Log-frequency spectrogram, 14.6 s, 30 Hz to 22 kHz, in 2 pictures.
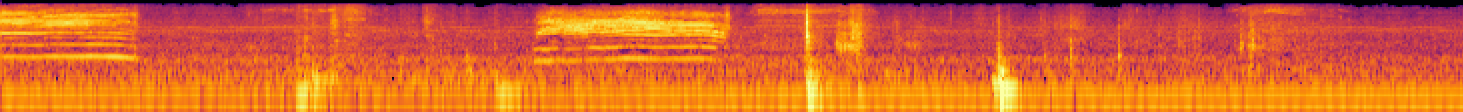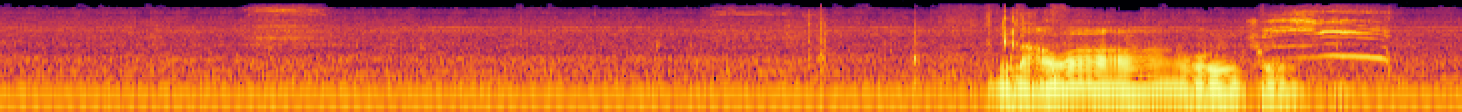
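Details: Kitten from a mountain village, adopted 25 days earlier at 55 days old, meowing while being called to eat; a high wavering meow near the start, another around three seconds, then a longer, lower, warbling cry near the end, with quiet indoor background.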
